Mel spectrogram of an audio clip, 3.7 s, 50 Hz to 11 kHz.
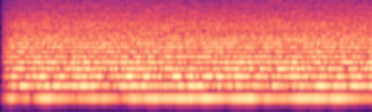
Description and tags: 09-synSTRINGS90s-¬SW
synth string ensemble multisample in 4ths made on reason (2.5)
2, f, multisample, synth, vstrings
